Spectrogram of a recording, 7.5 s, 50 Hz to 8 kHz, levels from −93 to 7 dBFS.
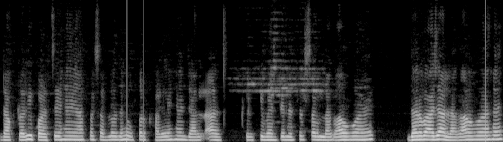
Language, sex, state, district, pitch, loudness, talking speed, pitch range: Hindi, female, Bihar, Bhagalpur, 190 Hz, -18 LUFS, 185 wpm, 180-200 Hz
